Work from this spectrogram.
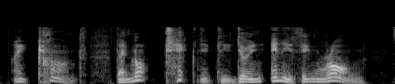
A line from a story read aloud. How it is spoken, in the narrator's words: said Hermione through gritted teeth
